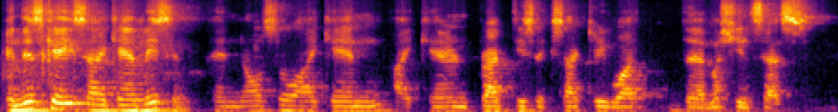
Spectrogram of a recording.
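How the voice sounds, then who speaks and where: A man who teaches English, giving a step-by-step tutorial in a halting way, often repeating words and adding uh. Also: mid-range voice, fairly even intonation, a bit bright, a little hiss or hum, poor audio. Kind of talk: instructional tutorial.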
